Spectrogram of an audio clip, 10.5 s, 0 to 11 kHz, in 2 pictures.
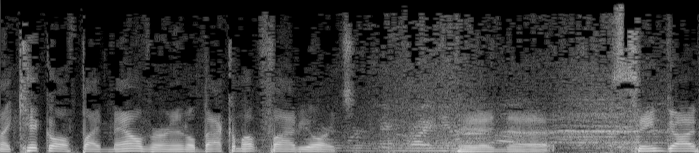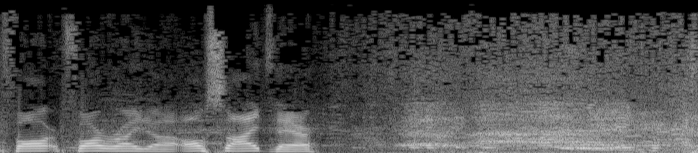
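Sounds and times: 
speech: 0.0 - 7.8
football crowd cheering and shouting: 2.7 - 10.4.

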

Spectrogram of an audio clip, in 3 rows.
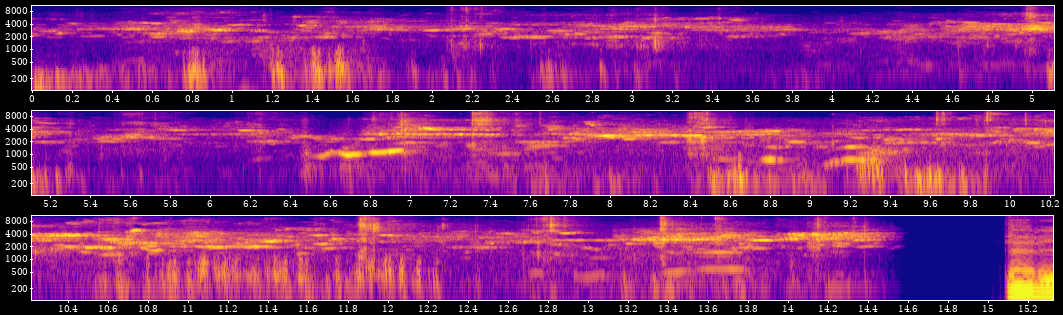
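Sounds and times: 
dense chorus of wild birds chirping on a lakeside hiking trail: 0.0 - 14.5.

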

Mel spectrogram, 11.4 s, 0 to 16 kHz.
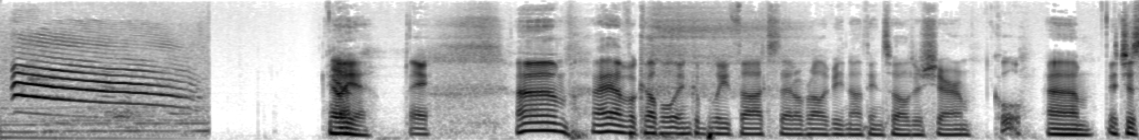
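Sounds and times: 
Tonkinese cat yowling with tail caught in closing window: 0.0 - 2.1
speech: 3.3 - 4.6, 5.2 - 11.3.

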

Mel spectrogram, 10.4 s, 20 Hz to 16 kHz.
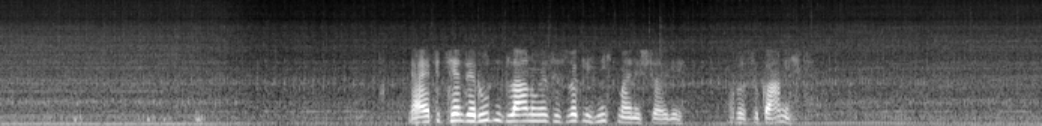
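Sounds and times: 
tractor engine running: 0.0 - 10.4
speech: 4.1 - 8.1.

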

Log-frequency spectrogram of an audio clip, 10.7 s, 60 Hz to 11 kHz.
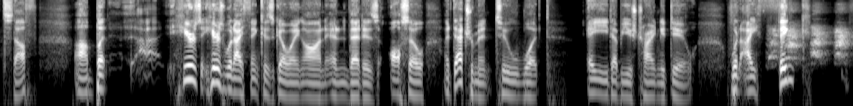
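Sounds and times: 
speech: 0.1 - 10.3
dog barking: 9.6 - 10.6.

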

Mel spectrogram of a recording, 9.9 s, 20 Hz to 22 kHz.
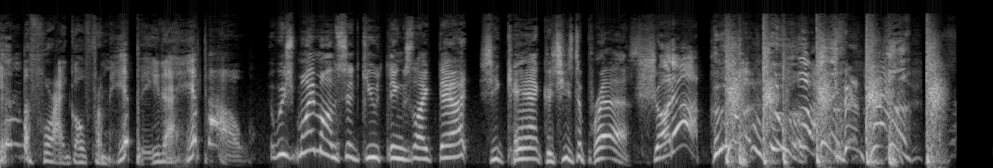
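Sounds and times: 
speech: 0.2 - 9.2
exaggerated cartoon punches: 7.2 - 9.6.

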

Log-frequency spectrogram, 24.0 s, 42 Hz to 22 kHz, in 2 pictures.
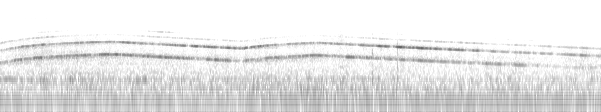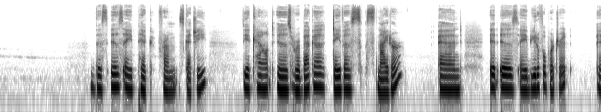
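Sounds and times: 
wailing siren passing by outside: 0.0 - 13.9
speech: 13.8 - 16.3, 16.9 - 20.1, 20.8 - 24.0.

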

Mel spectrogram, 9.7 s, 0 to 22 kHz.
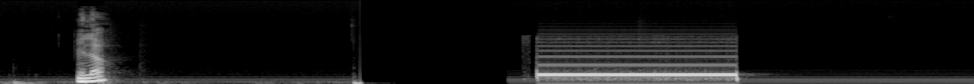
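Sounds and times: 
speech: 0.8 - 1.2
buzzing telephone dial tone: 5.4 - 7.4.

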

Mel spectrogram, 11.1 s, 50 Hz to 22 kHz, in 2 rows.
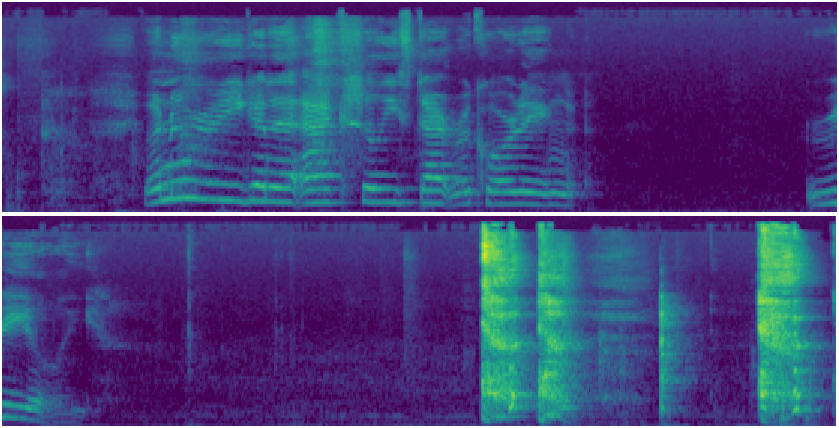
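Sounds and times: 
speech: 1.0 - 4.0, 5.4 - 6.0
person coughing: 8.8 - 9.8, 10.6 - 11.1.

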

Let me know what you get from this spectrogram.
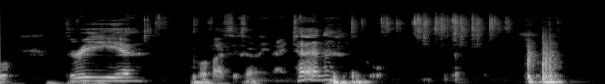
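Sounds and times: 
speech: 0.0 - 4.1
dice tumbling across a table: 3.5 - 5.2.

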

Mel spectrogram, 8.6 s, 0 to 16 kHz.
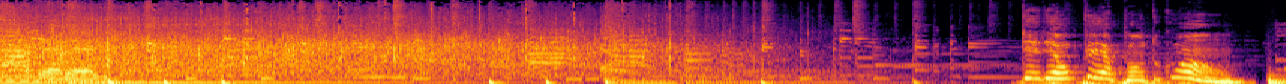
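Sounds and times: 
crowd clapping: 0.0 - 5.9
speech: 6.8 - 8.4.

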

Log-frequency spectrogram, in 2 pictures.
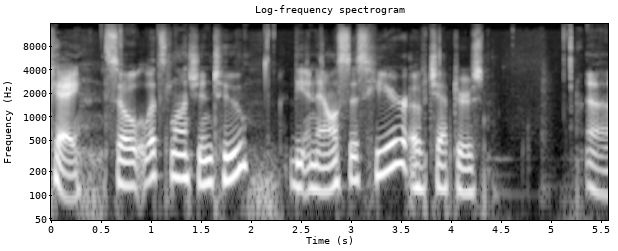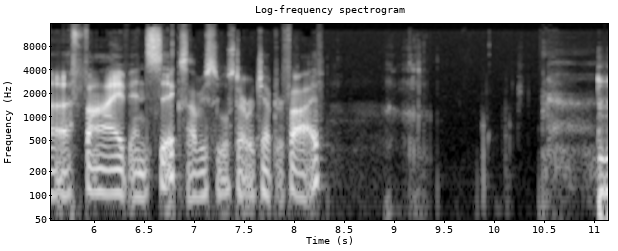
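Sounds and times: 
speech: 0.0 - 4.5, 5.4 - 8.4
person sipping tea: 8.8 - 9.5.

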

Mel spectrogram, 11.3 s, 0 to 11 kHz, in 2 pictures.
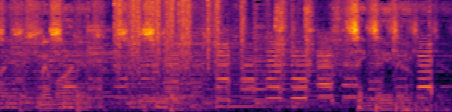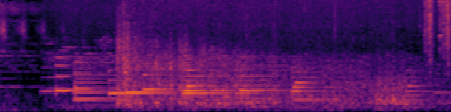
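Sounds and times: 
speech: 0.0 - 5.7
thunder from a storm outside: 7.0 - 11.2
rain from a storm outside: 7.2 - 11.2.

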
